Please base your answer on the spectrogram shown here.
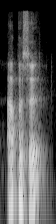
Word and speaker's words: apposite: Number six is apposite. Not opposite.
